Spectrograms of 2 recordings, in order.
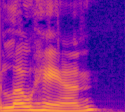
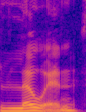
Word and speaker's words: Lohan: It's Lindsay Lohan. And guess what? Now I'm on TikTok. – So we say Lohan, but yeah, it's Lohan.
